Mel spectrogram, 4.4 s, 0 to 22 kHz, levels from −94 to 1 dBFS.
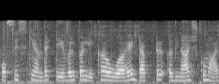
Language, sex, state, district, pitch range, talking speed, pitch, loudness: Hindi, female, Punjab, Pathankot, 175-200 Hz, 150 wpm, 185 Hz, -18 LUFS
